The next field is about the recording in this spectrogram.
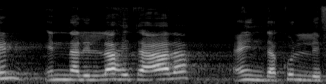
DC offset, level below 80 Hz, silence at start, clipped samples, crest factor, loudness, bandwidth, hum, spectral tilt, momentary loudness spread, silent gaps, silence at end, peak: under 0.1%; -60 dBFS; 0 s; under 0.1%; 18 dB; -23 LUFS; 16 kHz; none; -6 dB/octave; 14 LU; none; 0 s; -4 dBFS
